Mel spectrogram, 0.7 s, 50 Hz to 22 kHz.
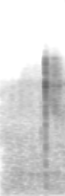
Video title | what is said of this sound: CY is live - ASK Coffee Roastery Singapore Vlog 7 Feb 2024 | When I knock it, it's solid.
